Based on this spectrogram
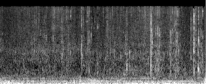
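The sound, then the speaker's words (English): A steady, low engine drone from motorboats, pontoon boats and jet skis out on a river on a warm summer day, continuous, with wind noise and faint water sounds over it. No one speaks. “I can see three people in a canoe, people in motorboats, pontoon boats, jet skis, lots of people out on the river today.”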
